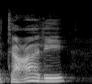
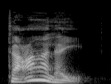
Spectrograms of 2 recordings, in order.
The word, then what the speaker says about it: تعالي: مستمعينا الكرام، يستعمل الفعل تعالي نداء للمؤنث فينطقونها بكسر اللام خطأ، والصواب تعالي بفتح اللام.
